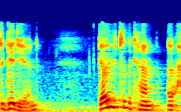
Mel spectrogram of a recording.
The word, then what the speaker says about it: Gideon: Gideon rhymes with Midian.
